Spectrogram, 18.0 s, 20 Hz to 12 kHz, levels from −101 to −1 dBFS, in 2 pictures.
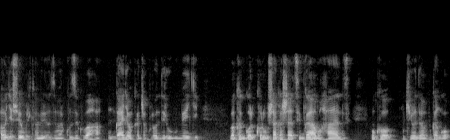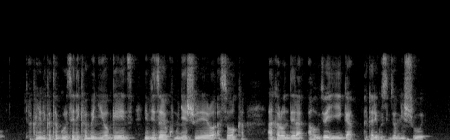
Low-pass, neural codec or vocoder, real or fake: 7.2 kHz; none; real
